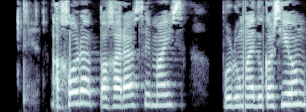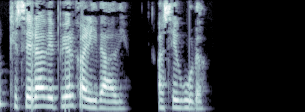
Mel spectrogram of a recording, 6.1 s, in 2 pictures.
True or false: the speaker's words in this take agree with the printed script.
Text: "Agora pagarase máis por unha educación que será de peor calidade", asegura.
true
